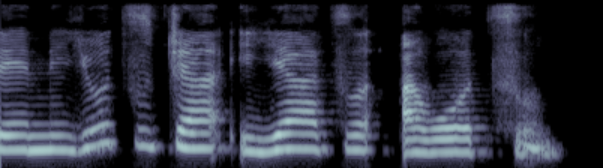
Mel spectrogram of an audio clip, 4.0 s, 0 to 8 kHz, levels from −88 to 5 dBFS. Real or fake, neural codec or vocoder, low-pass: fake; vocoder, 44.1 kHz, 128 mel bands, Pupu-Vocoder; 7.2 kHz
